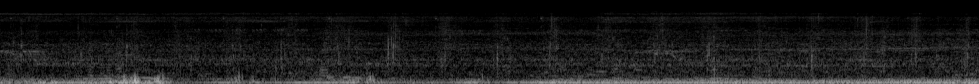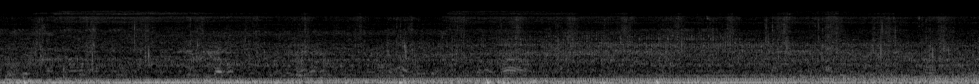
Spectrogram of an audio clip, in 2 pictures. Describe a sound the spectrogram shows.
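Footsteps scuff along a paved path outdoors.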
